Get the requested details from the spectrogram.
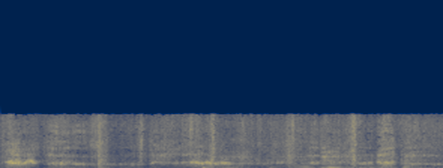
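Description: A large dog gives a series of short, gruff barks mixed with low whining whimpers, loud against a rough, noisy background, with no one talking.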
